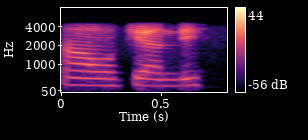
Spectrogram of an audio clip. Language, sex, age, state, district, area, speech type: Telugu, female, 60+, Andhra Pradesh, Srikakulam, urban, conversation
